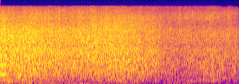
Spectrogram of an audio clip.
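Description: A steady rush of water-like noise, a wave or pool sound effect under the advertisement, fading out gradually.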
